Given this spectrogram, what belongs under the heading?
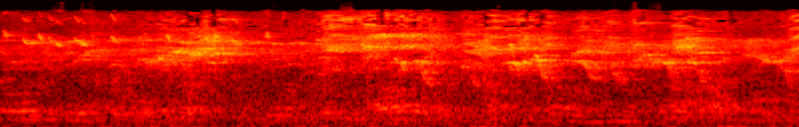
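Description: Ornamental birds such as goldfinches singing at an Algerian bird championship, bright chirps and warbling phrases overlapping continuously amid a lively hall with faint background chatter.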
